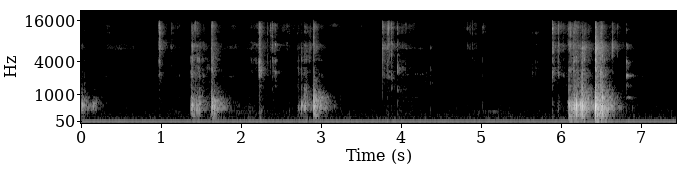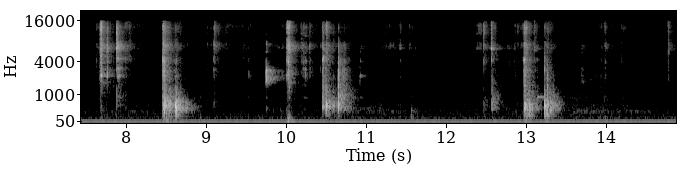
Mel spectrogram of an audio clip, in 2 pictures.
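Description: A metal utility knife carves thin flakes off a solid, hand-sized, mauve-pink dry soap bar held in the palm. Each stroke makes a short, dry, crisp crunch with a low-mid body and a bright scraping edge, spaced by brief pauses in otherwise quiet surroundings.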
